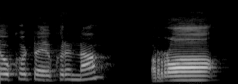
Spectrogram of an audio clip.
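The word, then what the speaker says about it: راء: আবারও লিখি, এই যে অক্ষরটা, এই অক্ষরের নাম র। র, র, জিহ্বার আগার পিঠ তার বরাবর উপরে তালুর সাথে লাগিয়ে এক আলিফটা নিয়ে উচ্চারণ করতে হবে।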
